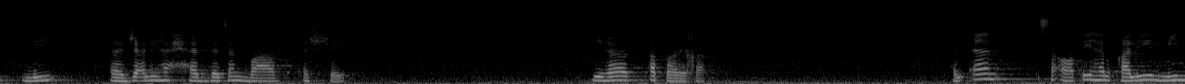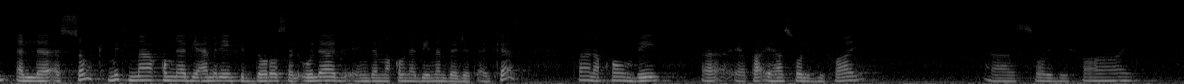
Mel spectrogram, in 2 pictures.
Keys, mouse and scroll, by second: 5.2 Tab, 5.5-6.7 scroll down 5, 6.7 middle click, 9.5-10.2 scroll up 4, 10.2 middle click, 13.3 click, 15.9 click, 21.1-22.2 scroll down 4, 22.7-23.1 scroll down 1.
